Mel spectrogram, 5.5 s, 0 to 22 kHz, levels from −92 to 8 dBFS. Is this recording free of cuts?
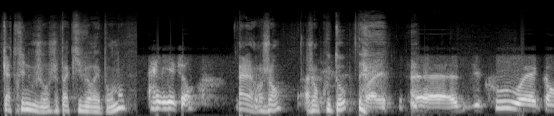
no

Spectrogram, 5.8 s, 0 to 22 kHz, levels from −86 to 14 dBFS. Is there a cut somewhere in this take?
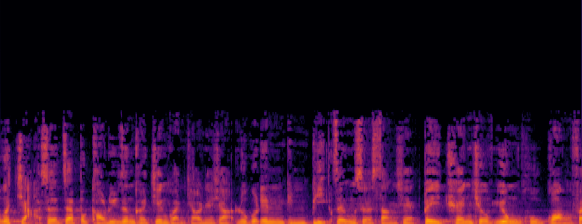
yes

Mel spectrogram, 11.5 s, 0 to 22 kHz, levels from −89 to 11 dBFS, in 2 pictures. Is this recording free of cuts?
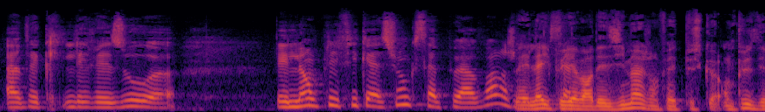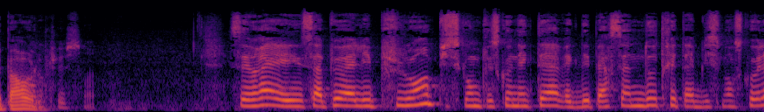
yes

